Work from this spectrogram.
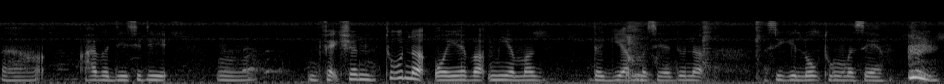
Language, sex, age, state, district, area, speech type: Manipuri, female, 18-30, Manipur, Senapati, rural, spontaneous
